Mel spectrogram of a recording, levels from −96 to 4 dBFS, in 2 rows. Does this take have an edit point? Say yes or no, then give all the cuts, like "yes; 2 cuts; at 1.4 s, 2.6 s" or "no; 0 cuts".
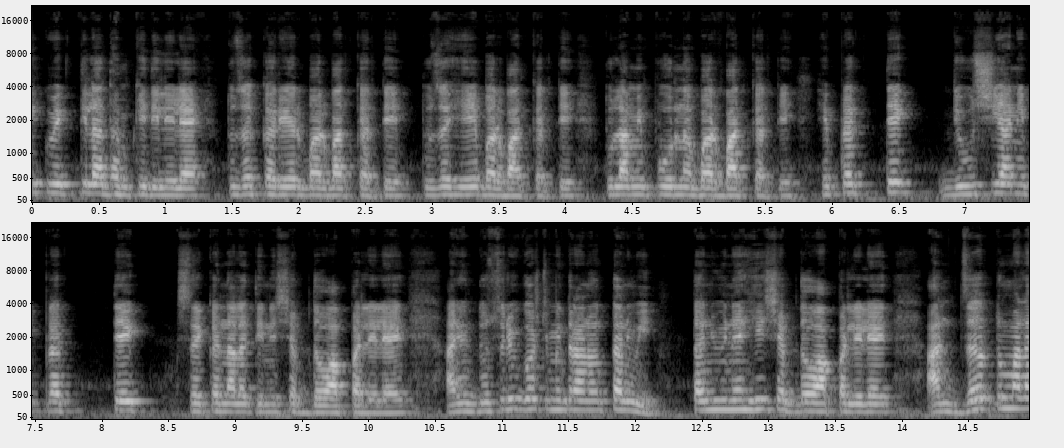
no; 0 cuts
